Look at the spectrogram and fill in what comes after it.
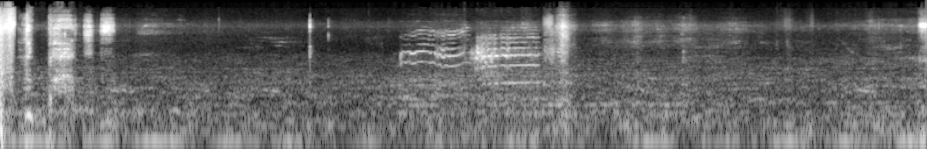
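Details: A cat, one of four family cats chattering and chirping at birds outdoors, gives one short, bent, chirpy meow after a few sharp clicks and rustles; a person murmurs faintly nearby.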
